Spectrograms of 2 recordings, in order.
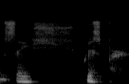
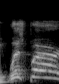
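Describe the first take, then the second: First: Very soft, slow hush; slow hushed whisper; whispered shush. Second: High, drawn-out cry, not whispered at all; high-pitched defiant kid voice; imitated child's yell. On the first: Retold or imitated. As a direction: coach a child to whisper, slowly. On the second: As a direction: mimic a child hollering it back. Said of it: "he would scream out".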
